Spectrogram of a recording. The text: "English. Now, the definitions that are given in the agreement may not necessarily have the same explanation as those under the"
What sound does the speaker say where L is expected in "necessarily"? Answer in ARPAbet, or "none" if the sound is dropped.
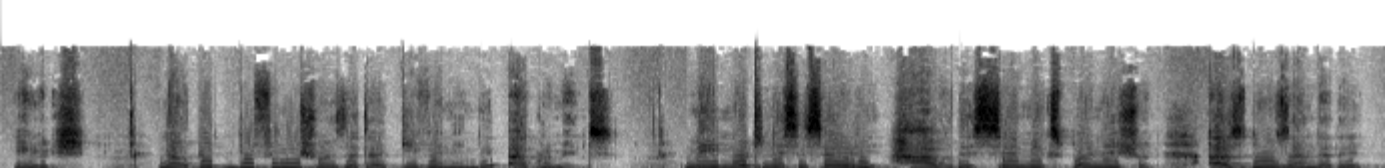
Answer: L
